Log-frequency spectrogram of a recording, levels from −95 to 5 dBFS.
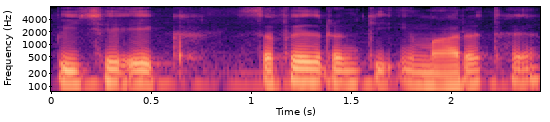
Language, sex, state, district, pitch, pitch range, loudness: Hindi, male, Bihar, Patna, 115 Hz, 110-120 Hz, -18 LUFS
